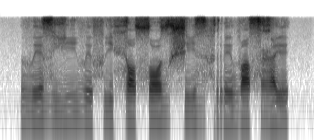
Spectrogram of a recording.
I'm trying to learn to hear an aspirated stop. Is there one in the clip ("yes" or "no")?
no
